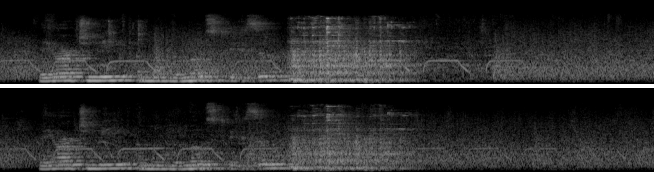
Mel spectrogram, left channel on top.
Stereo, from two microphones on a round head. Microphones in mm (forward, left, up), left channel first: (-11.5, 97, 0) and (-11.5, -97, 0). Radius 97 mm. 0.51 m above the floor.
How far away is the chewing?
No chewing in this recording.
